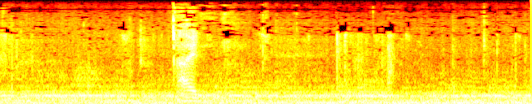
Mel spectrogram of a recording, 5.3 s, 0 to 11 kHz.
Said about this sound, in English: boy, do you hear that? I'm getting buzzed here by the F-35s.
